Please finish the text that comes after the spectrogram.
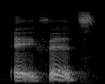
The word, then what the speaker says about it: aphids: pretty sad day when the aphids pronounced a fits arrived they are some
